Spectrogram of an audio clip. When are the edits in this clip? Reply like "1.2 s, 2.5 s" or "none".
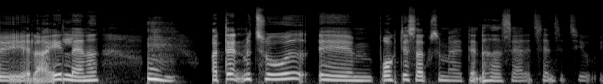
1.4 s, 4.2 s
